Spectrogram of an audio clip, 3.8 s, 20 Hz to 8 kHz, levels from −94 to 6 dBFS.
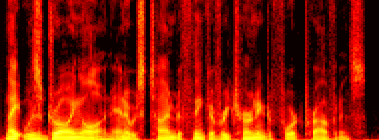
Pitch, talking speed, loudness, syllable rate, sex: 90 Hz, 235 wpm, -20 LUFS, 5.9 syllables/s, male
